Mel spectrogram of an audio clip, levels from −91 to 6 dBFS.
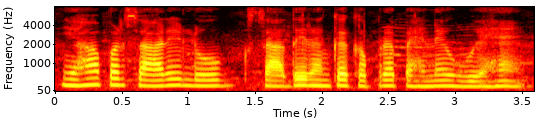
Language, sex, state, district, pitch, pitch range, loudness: Hindi, female, West Bengal, Alipurduar, 200 Hz, 185-215 Hz, -18 LUFS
